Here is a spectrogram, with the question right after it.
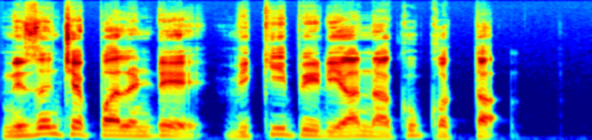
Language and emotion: Telugu, neutral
